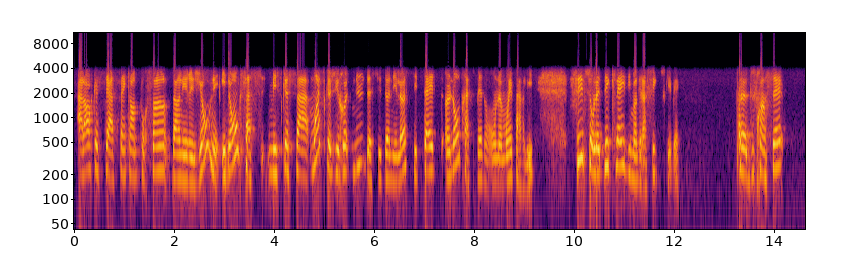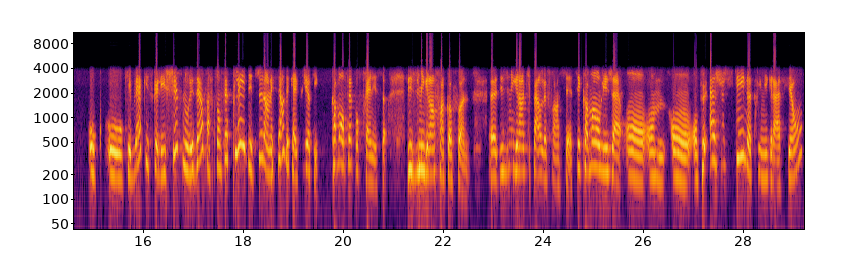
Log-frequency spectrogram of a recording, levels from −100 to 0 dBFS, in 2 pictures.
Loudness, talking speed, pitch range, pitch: -16 LUFS, 195 wpm, 190-275 Hz, 225 Hz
